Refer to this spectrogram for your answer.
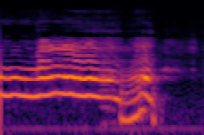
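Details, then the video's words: Bailey, a puppy, talking back to his owner after being told not to bother his older brother: a long, drawn-out whining howl held level, then bending down and breaking into a short wavering moan, in a small indoor room. "Puppy Talks Back to Mommy"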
